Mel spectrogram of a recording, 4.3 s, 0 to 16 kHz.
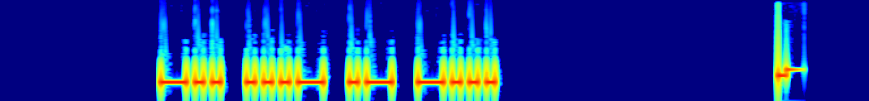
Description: Morse code, heard as a keyed tone, about 28 wpm, 700 Hz. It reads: DVAB
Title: All Cut Numbers - 4-Digit 28wpm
